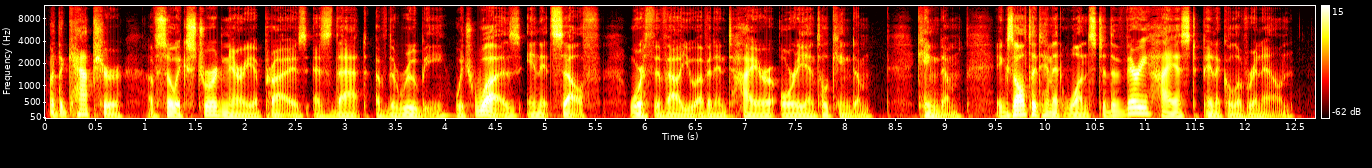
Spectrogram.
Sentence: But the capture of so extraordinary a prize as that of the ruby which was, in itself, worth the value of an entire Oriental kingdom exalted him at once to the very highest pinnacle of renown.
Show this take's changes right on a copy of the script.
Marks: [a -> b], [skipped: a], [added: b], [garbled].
But the capture of so extraordinary a prize as that of the ruby which was, in itself, worth the value of an entire Oriental kingdom [added: kingdom] exalted him at once to the very highest pinnacle of renown.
